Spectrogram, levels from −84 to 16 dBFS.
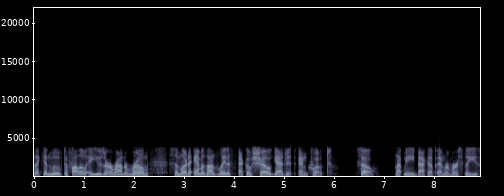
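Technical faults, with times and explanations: No technical faults are audible.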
